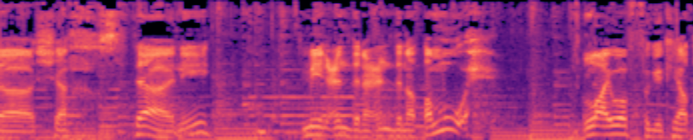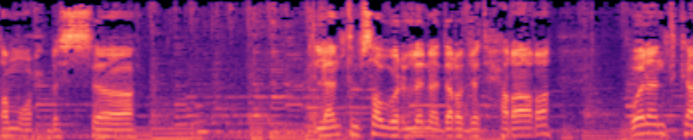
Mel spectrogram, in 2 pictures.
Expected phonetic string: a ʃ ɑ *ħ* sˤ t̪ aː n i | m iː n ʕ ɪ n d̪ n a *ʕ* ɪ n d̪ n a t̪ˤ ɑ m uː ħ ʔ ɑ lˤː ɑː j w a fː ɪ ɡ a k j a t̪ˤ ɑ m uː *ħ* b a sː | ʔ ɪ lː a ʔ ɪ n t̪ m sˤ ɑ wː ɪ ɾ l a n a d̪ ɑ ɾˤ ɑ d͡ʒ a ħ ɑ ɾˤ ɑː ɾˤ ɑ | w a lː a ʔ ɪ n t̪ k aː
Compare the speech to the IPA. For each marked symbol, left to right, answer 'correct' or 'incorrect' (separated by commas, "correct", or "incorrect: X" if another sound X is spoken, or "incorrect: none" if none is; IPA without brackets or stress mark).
incorrect: x, correct, correct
